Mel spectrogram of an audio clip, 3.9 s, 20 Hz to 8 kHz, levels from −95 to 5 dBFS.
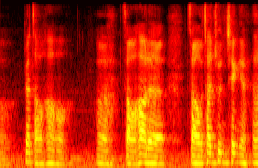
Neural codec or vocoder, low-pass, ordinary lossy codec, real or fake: none; 7.2 kHz; none; real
